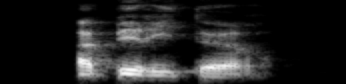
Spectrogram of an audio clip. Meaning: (adjective) insurance; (noun) insurance agent or broker
- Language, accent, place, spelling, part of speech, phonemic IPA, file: French, France, Lyon, apériteur, adjective / noun, /a.pe.ʁi.tœʁ/, LL-Q150 (fra)-apériteur.wav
